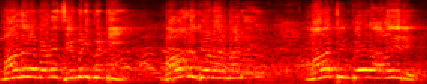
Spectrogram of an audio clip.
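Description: A man announcing a live bull-taming event over a loudspeaker, with excited shouted calls and cheers. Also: extremely high pitch, moderate pace. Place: outdoor arena. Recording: echoey loudspeaker from far off, loud crowd.

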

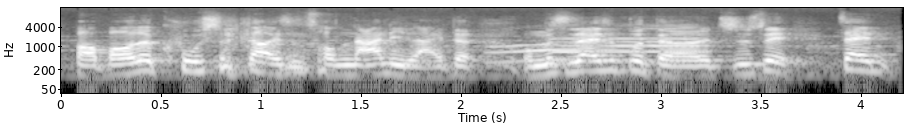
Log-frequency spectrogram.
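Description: Fast-talking man telling a ghost story. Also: a little high. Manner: quotes people in dialogue while telling the story. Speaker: doctor guest. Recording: studio with music playing under it.

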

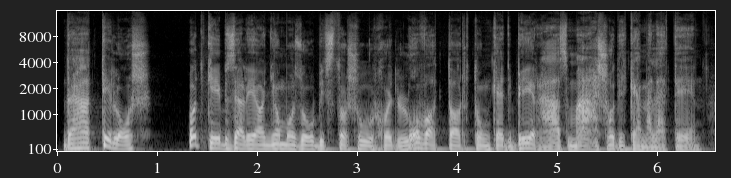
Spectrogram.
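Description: A man's voice: on the low side, darkish tone, no room sound, studio quality, natural voice. A man voicing a playful father in a read-aloud story, protesting with mock innocence. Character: cheerful, playful father with a child.

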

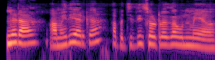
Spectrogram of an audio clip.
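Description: A woman voicing a sharp-tongued, jealous young woman in a cartoon, scolding and sarcastic. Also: mid-range voice, steady tone, rapid-fire, dull audio, lightly acted. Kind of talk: animated cartoon dub.

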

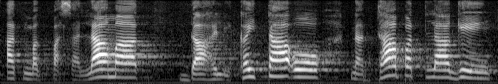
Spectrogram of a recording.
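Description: A woman preaching as a spiritual medium to a live congregation, teasing and exhorting listeners, calling people out by name, breaking into laughter and loud exclamations. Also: fairly high pitch, lively intonation, slow, in a large hall.

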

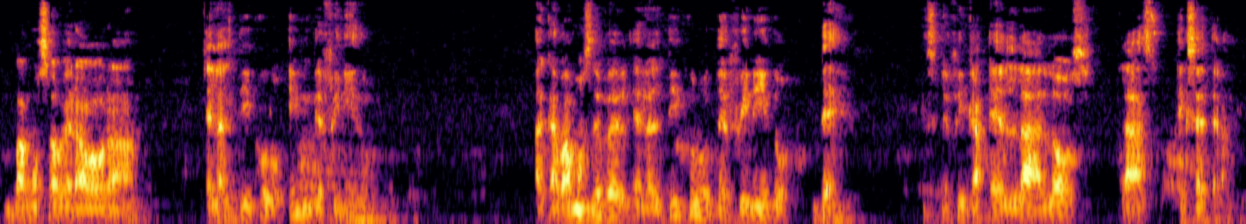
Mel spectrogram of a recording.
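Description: A man's voice: rumbling low, steady tone, darkish tone, slight background noise. A man teaching English in a recorded lesson, explaining step by step and repeating phrases. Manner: slow, repetitive, explaining step by step.

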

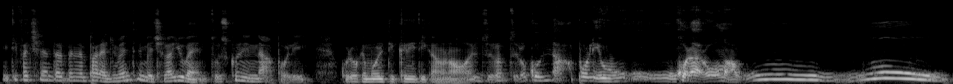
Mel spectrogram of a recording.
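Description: Emphatic husky man ranting to fans. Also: on the high side, fast talker, few pauses, a little mellow. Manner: emphatic, repetitive, pleading with viewers. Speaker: football commentator. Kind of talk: impassioned fan monologue.

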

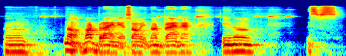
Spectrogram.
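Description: A man with an Indian English accent teaches a current affairs lesson in a loose, chatty way, often stopping to correct himself and spell words out letter by letter. His voice sits at a middle pitch, and faint noise hums behind him. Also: steady tone, slow, a bit bright.

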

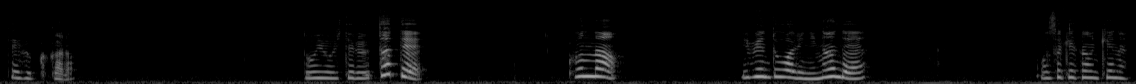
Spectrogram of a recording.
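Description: A young idol hosts a livestream, giggling as she reads viewers' comments and chatting with them playfully and bashfully. She has a high voice with some vocal fry.

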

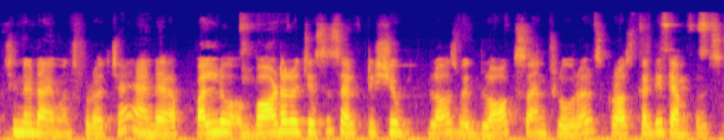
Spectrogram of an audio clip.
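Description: A woman's voice: on the high side, darkish tone, clean tone, rough recording. A woman with a Telugu accent presents products on a live shop sale, listing details item by item in short, clipped phrases.

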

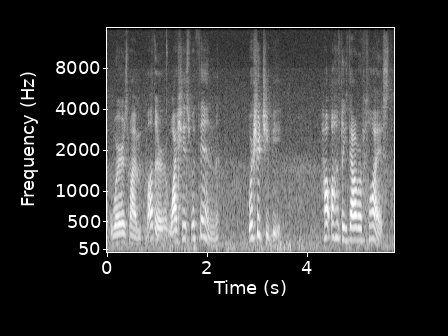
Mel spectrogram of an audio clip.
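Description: A man's voice: high-pitched, very animated, moderate pace, a little hiss or hum, poor audio. A teenage boy playing an eager, impatient young girl in love in a school Shakespeare reading, pleading and restless. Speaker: student actor.

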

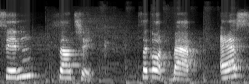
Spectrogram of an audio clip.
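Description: A woman's voice: very high voice, expressive, extremely slow, faint music behind. A woman teaching English vocabulary on a show, spelling out words and explaining their pronunciation. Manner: bright, clear teacher's delivery, spells words out.

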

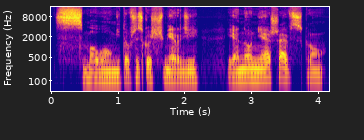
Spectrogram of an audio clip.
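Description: A man reading an audiobook, voicing a superstitious, wary old grandfather who grumbles and mutters slowly. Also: deep voice, darkish tone, dry recording, clean studio sound. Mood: suspicious.

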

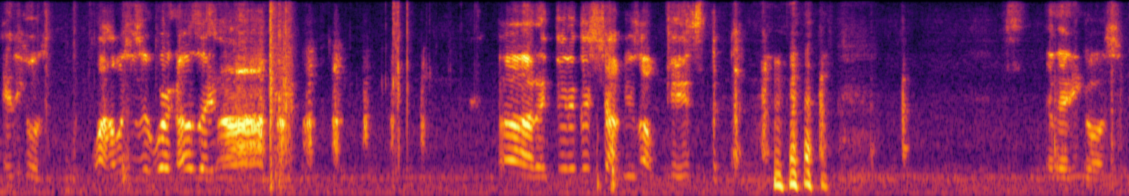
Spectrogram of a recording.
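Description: A man's voice: on the high side, a little slow, long pauses, background noise. A man hosting a casual livestream chat, telling stories and laughing often. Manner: storytelling, laughs often, says bro, Hawaiian pidgin touches. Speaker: livestream host.

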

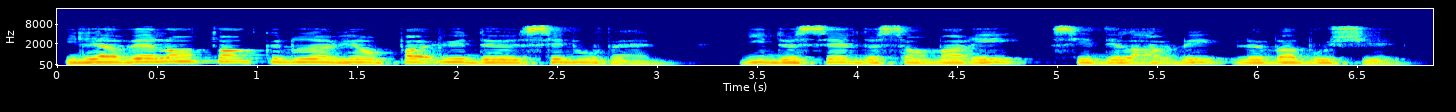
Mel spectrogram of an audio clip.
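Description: Man, literature teacher, reads a novel aloud and explains it, slightly high voice, muffled recording. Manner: slow, deliberate, pausing to explain figures of speech. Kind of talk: reading a novel aloud with commentary.

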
